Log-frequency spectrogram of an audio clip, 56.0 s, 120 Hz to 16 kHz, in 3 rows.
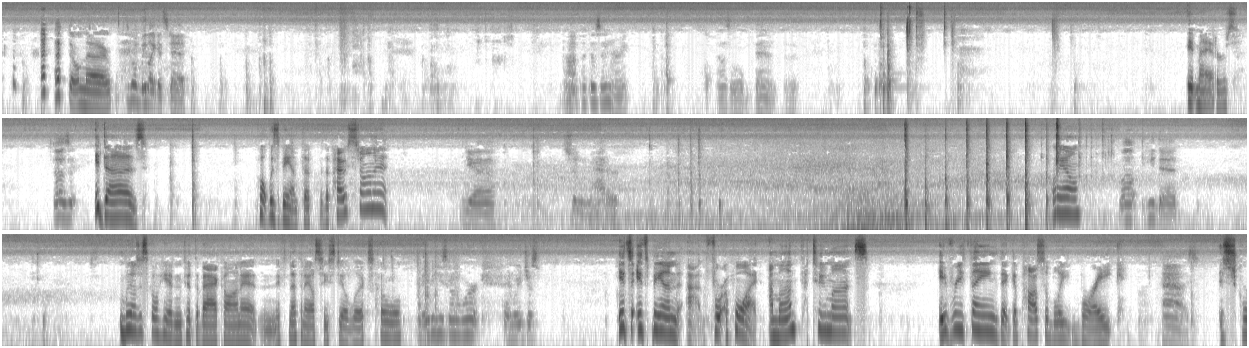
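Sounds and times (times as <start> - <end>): faint low hum: 10.7 - 12.0, 26.9 - 28.5
knocks on hollow plastic: 32.2 - 34.4.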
